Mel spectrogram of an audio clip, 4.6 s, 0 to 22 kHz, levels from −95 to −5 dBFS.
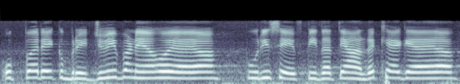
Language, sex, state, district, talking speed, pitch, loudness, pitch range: Punjabi, female, Punjab, Kapurthala, 180 wpm, 290 Hz, -10 LUFS, 280-305 Hz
